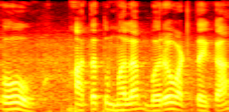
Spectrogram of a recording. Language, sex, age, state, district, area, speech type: Marathi, male, 45-60, Maharashtra, Thane, rural, read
